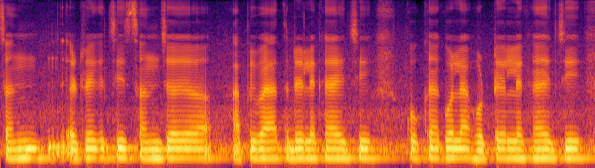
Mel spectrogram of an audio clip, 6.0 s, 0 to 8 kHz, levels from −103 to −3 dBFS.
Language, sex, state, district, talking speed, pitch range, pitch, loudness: Odia, male, Odisha, Nuapada, 120 wpm, 115-120 Hz, 115 Hz, -13 LUFS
